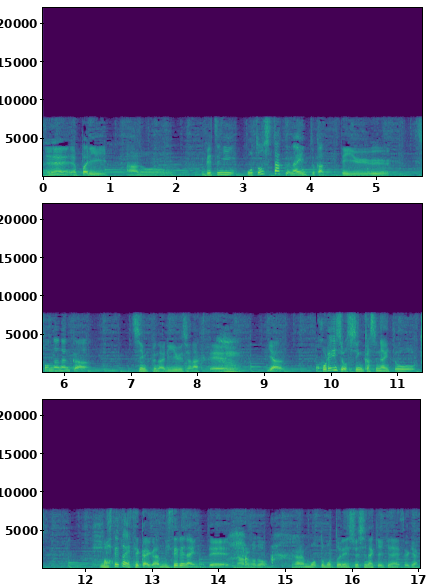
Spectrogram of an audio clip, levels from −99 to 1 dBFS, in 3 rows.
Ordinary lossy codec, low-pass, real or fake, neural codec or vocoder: none; none; real; none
